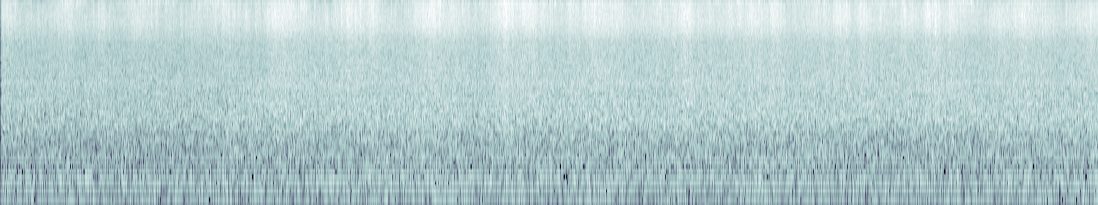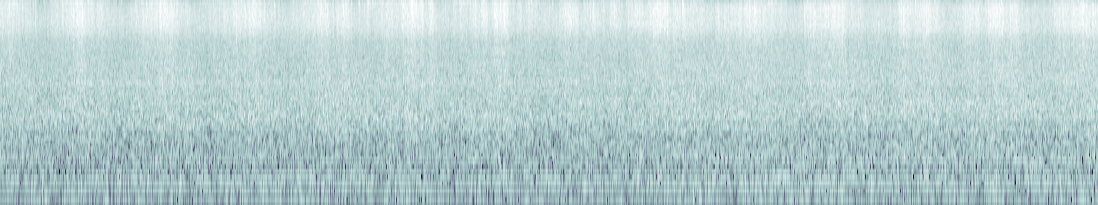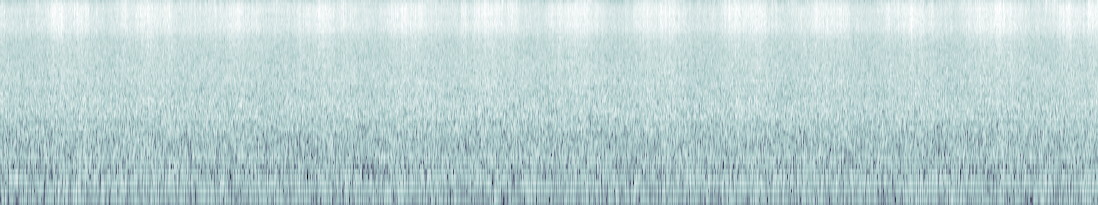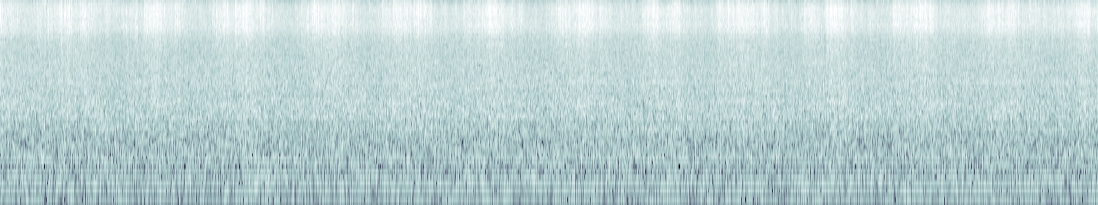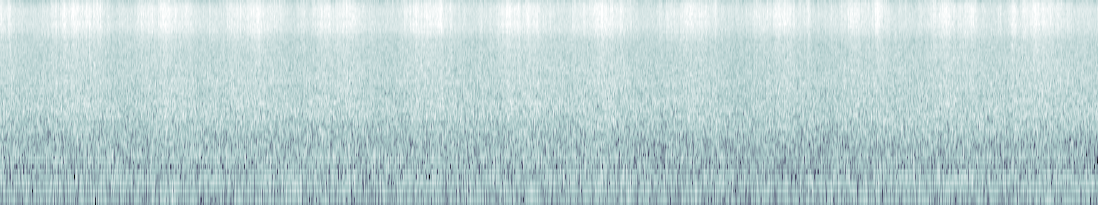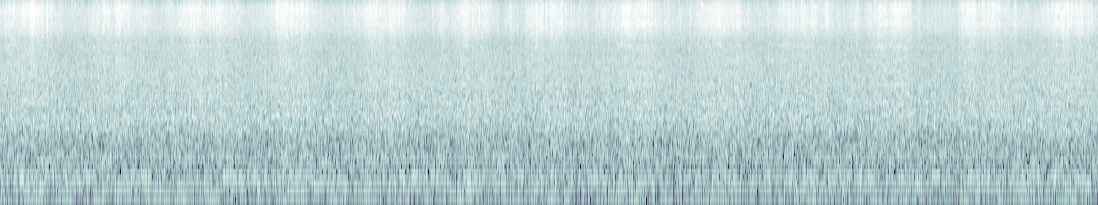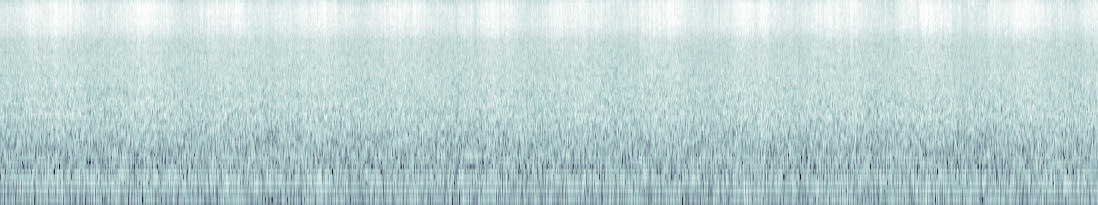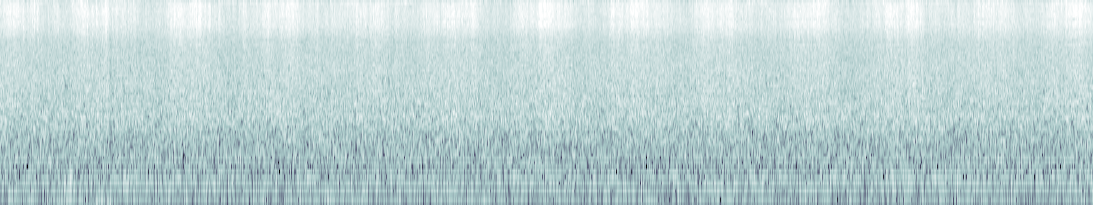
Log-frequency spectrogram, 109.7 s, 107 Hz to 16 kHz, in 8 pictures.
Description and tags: Outdoor Industrial Fan 3
Recording of the 3rd set of 3 industrial air-conditioning fans cooling a warehouse building. Recorded with a Zoom H5 from about 3 feet away.
industrial, noise, mechanical, fan, wind, ambient, factory, field-recording, drone, machinery, warehouse, machine, ambience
